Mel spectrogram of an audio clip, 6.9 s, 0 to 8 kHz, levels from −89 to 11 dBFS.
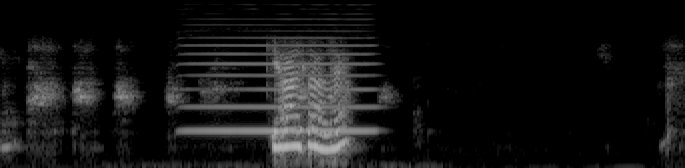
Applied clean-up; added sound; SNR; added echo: none; Bowed string instrument; 8 dB; reverberation time 0.2 s.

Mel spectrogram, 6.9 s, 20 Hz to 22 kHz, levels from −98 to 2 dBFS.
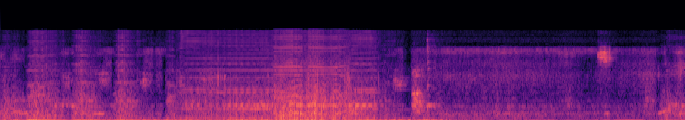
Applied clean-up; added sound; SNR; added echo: neural separator model SepFormer DNS4.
